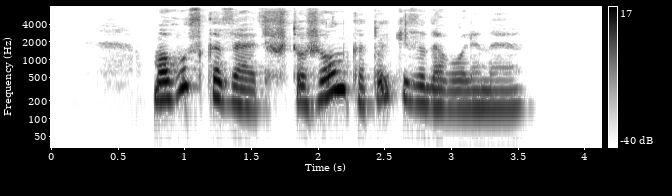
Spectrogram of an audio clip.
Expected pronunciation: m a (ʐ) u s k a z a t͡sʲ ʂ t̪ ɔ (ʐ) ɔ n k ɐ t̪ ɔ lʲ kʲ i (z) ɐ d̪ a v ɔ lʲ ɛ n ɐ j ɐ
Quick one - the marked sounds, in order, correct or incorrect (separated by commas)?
incorrect, correct, correct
